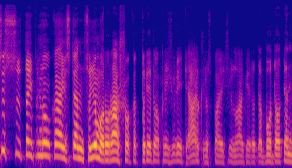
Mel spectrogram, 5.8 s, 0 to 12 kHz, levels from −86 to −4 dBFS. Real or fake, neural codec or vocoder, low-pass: fake; autoencoder, 48 kHz, 32 numbers a frame, DAC-VAE, trained on Japanese speech; 10.8 kHz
